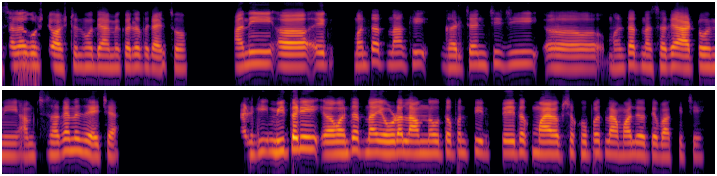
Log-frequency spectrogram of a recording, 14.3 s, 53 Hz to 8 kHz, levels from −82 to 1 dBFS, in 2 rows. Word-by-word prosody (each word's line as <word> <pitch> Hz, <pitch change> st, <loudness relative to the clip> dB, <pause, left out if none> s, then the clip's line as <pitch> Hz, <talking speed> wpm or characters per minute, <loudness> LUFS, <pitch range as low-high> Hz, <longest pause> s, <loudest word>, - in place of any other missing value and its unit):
सगळ्या 190 Hz, +1 st, -1 dB
गोष्टी 185 Hz, -1 st, -4 dB
हॉस्टेलमध्ये 170 Hz, 0 st, -2 dB
आम्ही 165 Hz, 0 st, -3 dB
करत 175 Hz, 0 st, -3 dB
राहायचो 155 Hz, 0 st, -3 dB, 0.6 s
आणि 200 Hz, +4 st, 0 dB
अ, 180 Hz, -2 st, +4 dB
एक 195 Hz, 0 st, -2 dB, 0.2 s
म्हणतात 185 Hz, +5 st, -3 dB
ना, 195 Hz, 0 st, -4 dB
की 200 Hz, 0 st, -8 dB, 0.2 s
घरच्यांची 190 Hz, +4 st, -7 dB
जी 205 Hz, +2 st, -9 dB
अ, -, -, -10 dB, 0.6 s
म्हणतात 165 Hz, +4 st, -4 dB
ना, 170 Hz, -1 st, -5 dB
सगळ्या 170 Hz, +1 st, +2 dB
आठवणी 165 Hz, 0 st, 0 dB
आमच्या 165 Hz, +2 st, -7 dB
सगळ्यांनाच 220 Hz, +2 st, 0 dB
यायच्या. 155 Hz, -, +1 dB, 1.2 s
कारण 175 Hz, +1 st, -3 dB
की 205 Hz, +1 st, -4 dB
मी 200 Hz, +2 st, +4 dB
तरी 240 Hz, +1 st, +8 dB
अ, 180 Hz, 0 st, +3 dB
म्हणतात 185 Hz, +5 st, +3 dB
ना, 195 Hz, 0 st, +5 dB
एवढं 190 Hz, 0 st, +5 dB
लांब 185 Hz, -1 st, +5 dB
नव्हतो. 185 Hz, +1 st, -1 dB
पण 200 Hz, +1 st, -8 dB
ते 190 Hz, 0 st, -2 dB
तर 200 Hz, -, +2 dB
माझ्यापेक्षा 185 Hz, -1 st, +5 dB
खूपच 190 Hz, +1 st, -5 dB
लांब 175 Hz, -1 st, +2 dB
आले 175 Hz, 0 st, +1 dB
होते 165 Hz, -1 st, -1 dB
बाकीचे. 155 Hz, 0 st, -6 dB
180 Hz, 170 wpm, -25 LUFS, 170-195 Hz, 1.2 s, तरी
